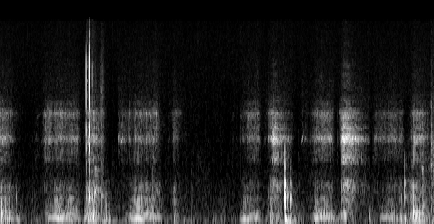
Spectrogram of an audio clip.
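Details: At night a sleeping puppy gives slower, wheezy snoring breaths spaced a few seconds apart, with two thin squeaky whistles cutting through between the rasping inhalations.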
